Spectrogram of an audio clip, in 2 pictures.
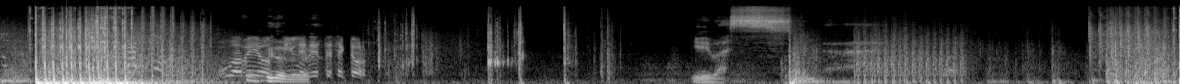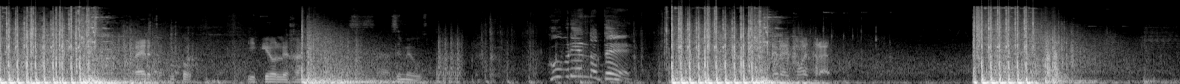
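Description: Gunfire rattles in short, loud rapid bursts.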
